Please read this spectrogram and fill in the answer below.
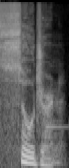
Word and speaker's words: sojourn: everything clear uh director's osimos how do you pronounce this word let me see Ah that's sojourn it means to stay for a while this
